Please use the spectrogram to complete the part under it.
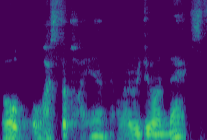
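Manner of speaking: soft, sultry, play-acted seductive voice, laid on thick. Retelling how a woman leaned in during a drive: imitating a seductive voice. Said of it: "Like it was seductive".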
